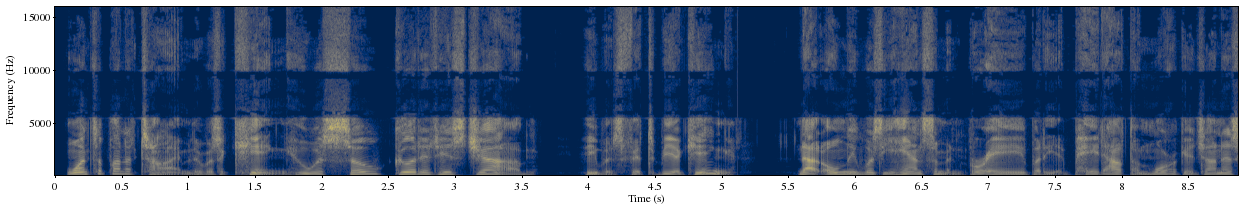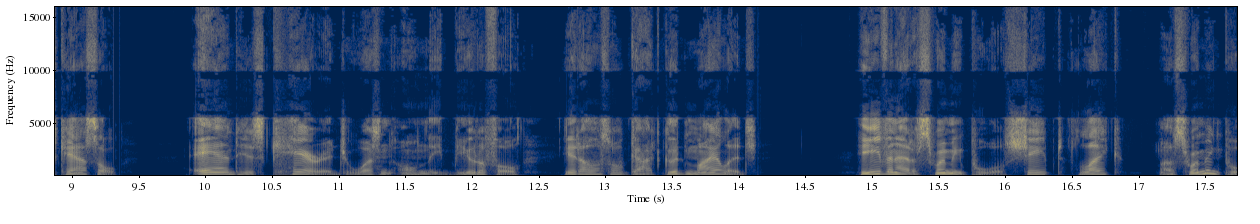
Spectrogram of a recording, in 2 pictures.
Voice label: Humorous Narrative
